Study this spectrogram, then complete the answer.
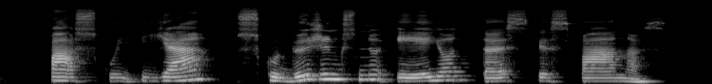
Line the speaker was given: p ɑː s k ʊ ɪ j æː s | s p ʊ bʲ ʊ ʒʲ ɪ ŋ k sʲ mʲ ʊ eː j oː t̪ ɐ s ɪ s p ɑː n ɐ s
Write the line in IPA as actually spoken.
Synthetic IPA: p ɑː s k ʊ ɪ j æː | s k ʊ bʲ ʊ ʒʲ ɪ ŋ k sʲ nʲ ʊ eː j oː t̪ ɐ s ɪ s p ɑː n ɐ s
